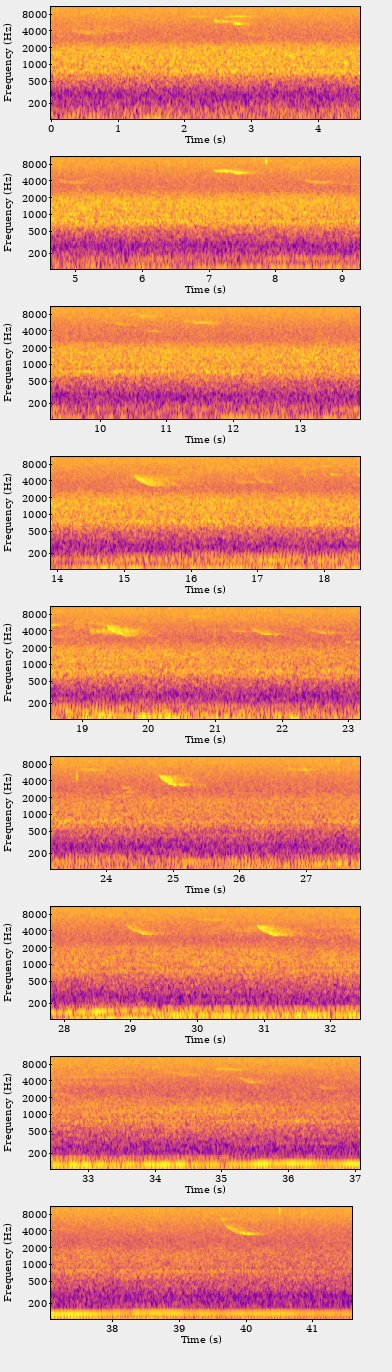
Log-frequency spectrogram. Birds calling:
unidentified bird, Red-winged Blackbird (Agelaius phoeniceus)

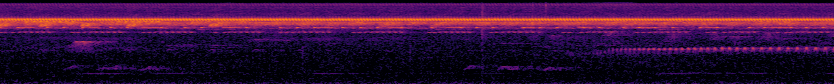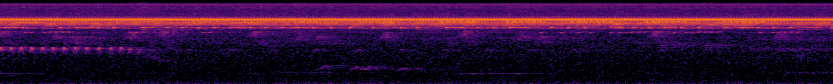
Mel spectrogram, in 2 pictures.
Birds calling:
unidentified bird, Amazonian Trogon (Trogon ramonianus), Hauxwell's Thrush (Turdus hauxwelli), Black-faced Antthrush (Formicarius analis), Gray-fronted Dove (Leptotila rufaxilla), Mealy Parrot (Amazona farinosa), Cinnamon-throated Woodcreeper (Dendrexetastes rufigula)

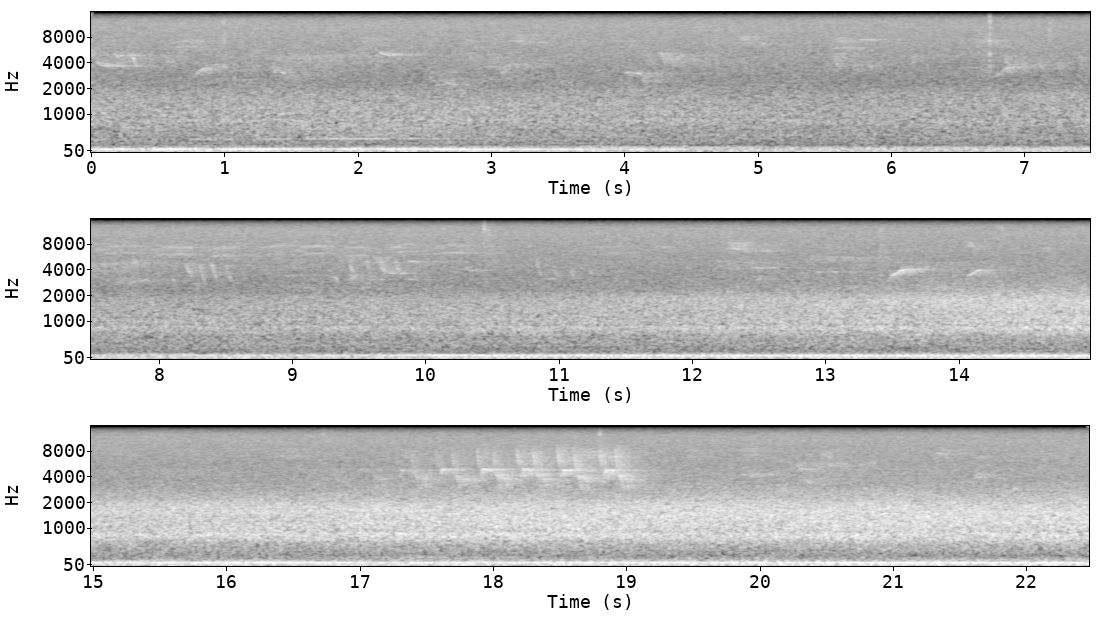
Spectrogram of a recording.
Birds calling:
American Goldfinch (Spinus tristis), Eastern Towhee (Pipilo erythrophthalmus), Ovenbird (Seiurus aurocapilla)

